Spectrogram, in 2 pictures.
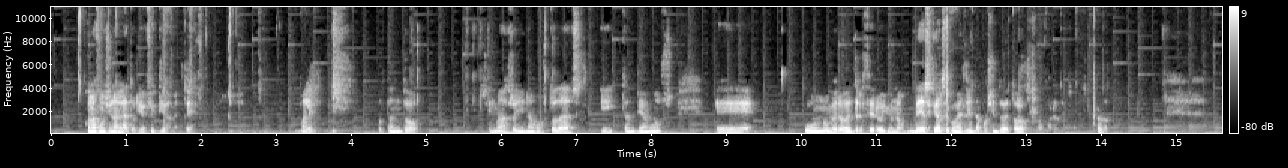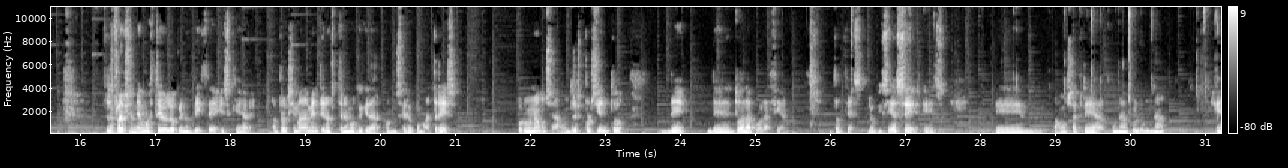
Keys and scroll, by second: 0.6 a, 1.5 Tab, 2.8 Return, 13.6 Up, 26.4 Down, 29.1-31.2 typing.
